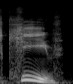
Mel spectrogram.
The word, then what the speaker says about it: Kiev: to send billions to Kiev which they pronounce keev down at the Washington Post hungary's Orban drops opposition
